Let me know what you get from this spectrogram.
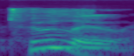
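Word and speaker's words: Cthulhu: idea originated with uh call of Kulu or uh cthulu or Tulu as I prefer to pronounce it but uh it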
